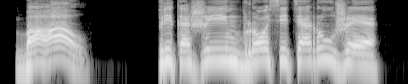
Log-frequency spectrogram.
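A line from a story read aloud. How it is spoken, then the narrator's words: Shouted. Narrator (Russian): снова крикнул Микель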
